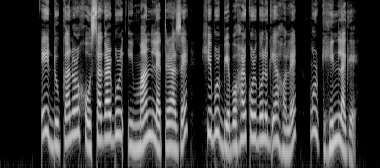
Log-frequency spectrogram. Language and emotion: Assamese, disgusted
